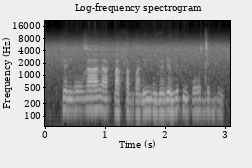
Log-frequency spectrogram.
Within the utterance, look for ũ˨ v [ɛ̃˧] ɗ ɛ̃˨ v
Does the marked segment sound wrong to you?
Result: yes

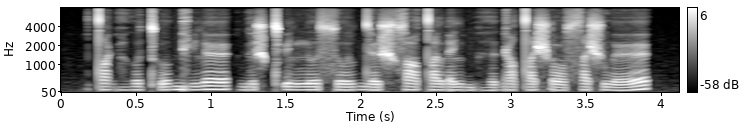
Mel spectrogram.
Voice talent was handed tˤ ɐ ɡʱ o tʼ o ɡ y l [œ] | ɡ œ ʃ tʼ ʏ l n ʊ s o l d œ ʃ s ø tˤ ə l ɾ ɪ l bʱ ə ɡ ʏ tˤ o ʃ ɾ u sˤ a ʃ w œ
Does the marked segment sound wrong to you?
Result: no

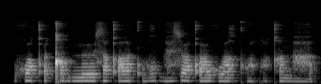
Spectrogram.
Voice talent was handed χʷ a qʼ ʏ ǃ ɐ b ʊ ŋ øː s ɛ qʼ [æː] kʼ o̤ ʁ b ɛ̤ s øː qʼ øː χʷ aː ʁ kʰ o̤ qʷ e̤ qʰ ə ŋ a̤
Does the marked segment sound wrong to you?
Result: yes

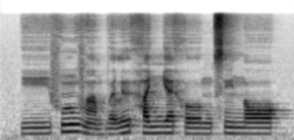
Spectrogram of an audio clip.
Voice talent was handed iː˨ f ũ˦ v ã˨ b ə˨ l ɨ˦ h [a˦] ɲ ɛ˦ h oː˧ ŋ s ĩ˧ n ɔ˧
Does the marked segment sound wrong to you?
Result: no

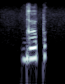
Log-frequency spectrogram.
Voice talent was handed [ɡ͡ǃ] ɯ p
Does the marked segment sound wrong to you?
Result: yes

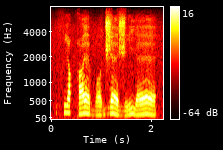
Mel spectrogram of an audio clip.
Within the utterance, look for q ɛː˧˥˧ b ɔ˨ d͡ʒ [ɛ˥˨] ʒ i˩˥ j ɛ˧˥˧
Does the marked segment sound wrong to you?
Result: no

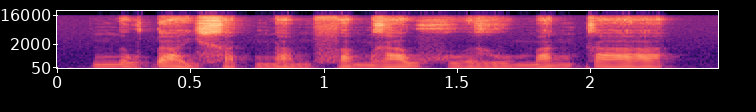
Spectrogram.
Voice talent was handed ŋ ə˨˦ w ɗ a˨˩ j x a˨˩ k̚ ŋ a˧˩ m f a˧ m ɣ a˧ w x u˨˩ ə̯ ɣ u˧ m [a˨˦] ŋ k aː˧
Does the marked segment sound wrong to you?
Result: no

